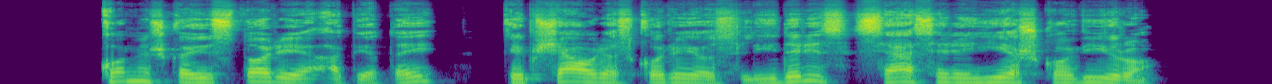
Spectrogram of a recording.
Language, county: Lithuanian, Vilnius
